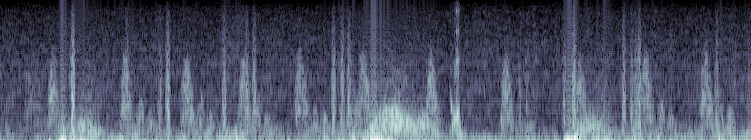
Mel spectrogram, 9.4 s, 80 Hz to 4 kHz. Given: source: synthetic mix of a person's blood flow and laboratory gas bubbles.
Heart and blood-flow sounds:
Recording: Doppler ultrasound of blood flow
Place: subclavian vein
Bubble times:
5.62-5.79 s: bubbles
From the record:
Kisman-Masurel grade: 111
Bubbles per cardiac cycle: 1 to 2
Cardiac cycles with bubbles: 1 to 10%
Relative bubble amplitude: barely perceptible (0.100 to 0.250)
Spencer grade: 1 (occasional bubble signal discernible with the cardiac motion signal, with majority of cardiac periods free of bubbles)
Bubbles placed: anywhere in the cardiac cycle

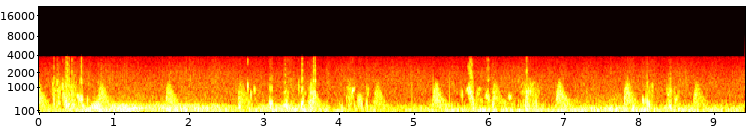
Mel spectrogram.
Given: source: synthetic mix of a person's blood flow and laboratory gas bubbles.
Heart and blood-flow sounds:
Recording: Doppler ultrasound of blood flow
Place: subclavian vein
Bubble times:
0.17-0.70 s: bubbles
2.66-2.93 s: bubbles
3.05-3.14 s: bubbles
3.26-3.43 s: bubbles
3.46-3.75 s: bubbles
3.99-4.44 s: bubbles
5.62-6.12 s: bubbles
6.27-6.34 s: bubbles
6.44-6.69 s: bubbles
7.91-7.99 s: bubbles
8.04-8.22 s: bubbles
8.36-8.71 s: bubbles
From the record:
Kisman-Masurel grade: 233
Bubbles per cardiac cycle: several, 3 to 8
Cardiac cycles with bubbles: 50 to 99%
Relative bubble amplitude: loud (0.450 to 0.775)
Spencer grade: 3 (all of the cardiac periods contain showers or single bubble signals, but not dominating or overriding the cardiac motion signals)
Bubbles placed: anywhere in the cardiac cycle

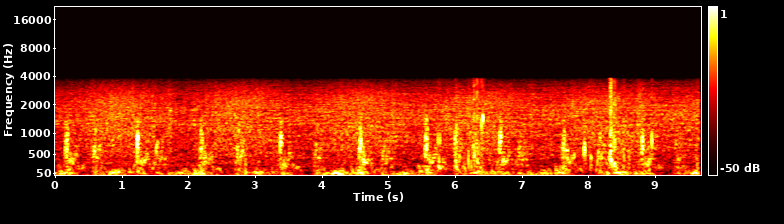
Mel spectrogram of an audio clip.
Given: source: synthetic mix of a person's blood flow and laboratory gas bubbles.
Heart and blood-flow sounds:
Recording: Doppler ultrasound of blood flow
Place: precordium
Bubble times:
5.75-5.96 s: bubbles
5.99-6.11 s: bubbles
6.15-6.50 s: bubbles
7.94-8.12 s: bubbles
8.31-8.74 s: bubbles
8.90-9.03 s: bubbles
9.63-9.70 s: bubbles
From the record:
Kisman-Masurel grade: 232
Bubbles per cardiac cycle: several, 3 to 8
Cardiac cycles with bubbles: 50 to 99%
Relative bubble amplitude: moderate (0.250 to 0.450)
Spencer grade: 3 (all of the cardiac periods contain showers or single bubble signals, but not dominating or overriding the cardiac motion signals)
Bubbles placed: only in the low amplitude regions of the cardiac cycle

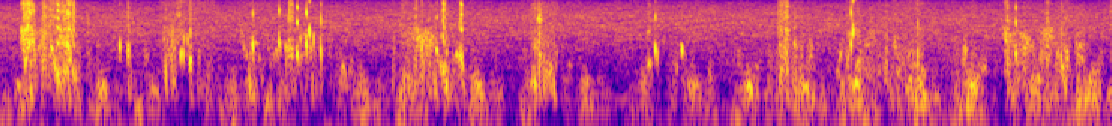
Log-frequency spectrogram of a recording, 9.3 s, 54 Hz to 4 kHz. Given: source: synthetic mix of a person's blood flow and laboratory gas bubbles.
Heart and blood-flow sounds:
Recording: Doppler ultrasound of blood flow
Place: precordium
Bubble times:
0.16-0.70 s: bubbles
0.97-1.15 s: bubbles
1.34-1.80 s: bubbles
1.99-2.72 s: bubbles
3.26-3.92 s: bubbles
4.43-4.68 s: bubbles
5.40-5.53 s: bubbles
5.67-5.73 s: bubbles
5.91-5.97 s: bubbles
6.39-6.83 s: bubbles
7.04-7.72 s: bubbles
8.36-8.95 s: bubbles
From the record:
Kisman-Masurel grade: 243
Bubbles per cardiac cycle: several, 3 to 8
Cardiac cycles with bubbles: 100%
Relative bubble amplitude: loud (0.450 to 0.775)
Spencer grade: 3 (all of the cardiac periods contain showers or single bubble signals, but not dominating or overriding the cardiac motion signals)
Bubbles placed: only in the low amplitude regions of the cardiac cycle

